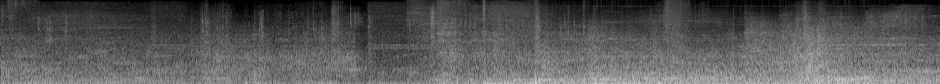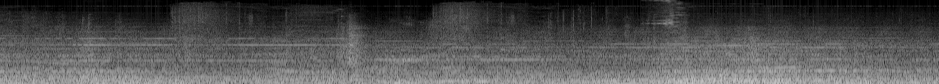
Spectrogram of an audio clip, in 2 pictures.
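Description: Footsteps clank on a metal floor.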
